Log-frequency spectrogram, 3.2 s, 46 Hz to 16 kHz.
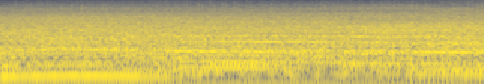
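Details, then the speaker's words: Toyota 4Runner engine idling with the one-year-old original drive belt removed: smooth, quiet idle with no squeal or chatter, so the noise is belt related. "let's go ahead and start this engine see how it sounds without the belt and you see how quiet it is"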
